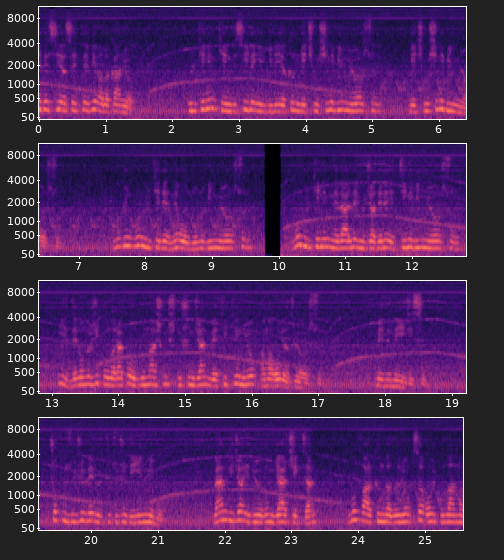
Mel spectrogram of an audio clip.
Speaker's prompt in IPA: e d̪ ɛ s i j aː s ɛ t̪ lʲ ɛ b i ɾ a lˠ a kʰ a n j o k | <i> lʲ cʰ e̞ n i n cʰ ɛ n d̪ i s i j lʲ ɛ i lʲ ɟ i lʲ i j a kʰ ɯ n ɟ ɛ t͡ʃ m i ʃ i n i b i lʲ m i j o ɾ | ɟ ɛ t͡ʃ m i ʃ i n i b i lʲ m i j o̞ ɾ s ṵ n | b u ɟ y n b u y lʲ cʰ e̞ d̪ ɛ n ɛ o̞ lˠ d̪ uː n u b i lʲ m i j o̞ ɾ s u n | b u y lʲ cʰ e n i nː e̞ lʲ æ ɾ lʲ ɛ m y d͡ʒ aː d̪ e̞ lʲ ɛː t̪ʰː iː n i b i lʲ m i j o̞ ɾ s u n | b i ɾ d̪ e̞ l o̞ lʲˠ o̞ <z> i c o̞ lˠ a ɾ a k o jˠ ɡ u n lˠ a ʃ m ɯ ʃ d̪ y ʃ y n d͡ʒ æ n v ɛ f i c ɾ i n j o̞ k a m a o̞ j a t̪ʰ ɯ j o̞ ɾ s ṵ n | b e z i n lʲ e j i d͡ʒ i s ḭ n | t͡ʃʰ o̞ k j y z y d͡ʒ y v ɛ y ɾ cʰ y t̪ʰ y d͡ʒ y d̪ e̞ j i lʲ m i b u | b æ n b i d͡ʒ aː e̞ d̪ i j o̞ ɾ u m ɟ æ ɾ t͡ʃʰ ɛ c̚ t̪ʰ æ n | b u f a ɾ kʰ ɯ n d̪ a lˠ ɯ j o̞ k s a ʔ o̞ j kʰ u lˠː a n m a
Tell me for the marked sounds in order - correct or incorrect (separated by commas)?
incorrect, incorrect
